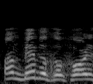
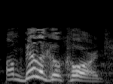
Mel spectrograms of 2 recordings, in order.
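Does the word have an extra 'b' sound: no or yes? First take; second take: yes; no. First: The word has an extra b sound inside. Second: The word has no extra b sound inside. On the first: The speaker calls it wrong. "it's not umbiblical cord" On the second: The speaker calls it right. "it's the umbilical cord"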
